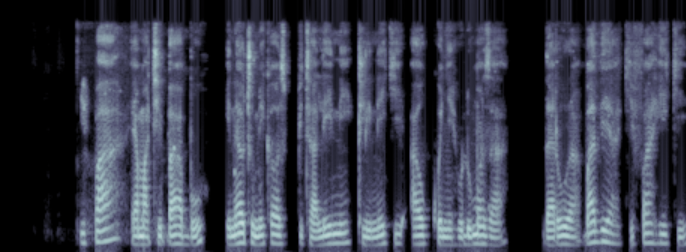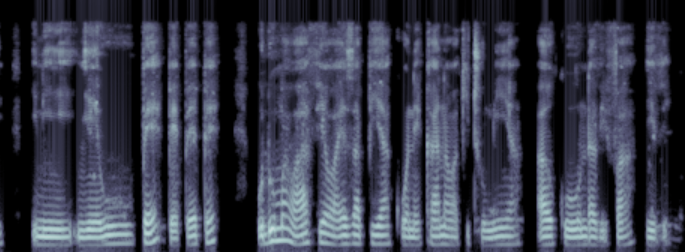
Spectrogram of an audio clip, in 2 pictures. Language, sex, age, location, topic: Swahili, male, 18-24, Nairobi, health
